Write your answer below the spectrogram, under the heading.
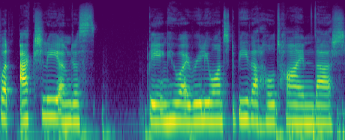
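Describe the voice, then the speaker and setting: A woman with a Dublin accent at a moderate pace, on a very clean recording with a silent background. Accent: Irish (Dublin). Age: 20s. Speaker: podcaster. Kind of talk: solo monologue. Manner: hesitant, many fillers.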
